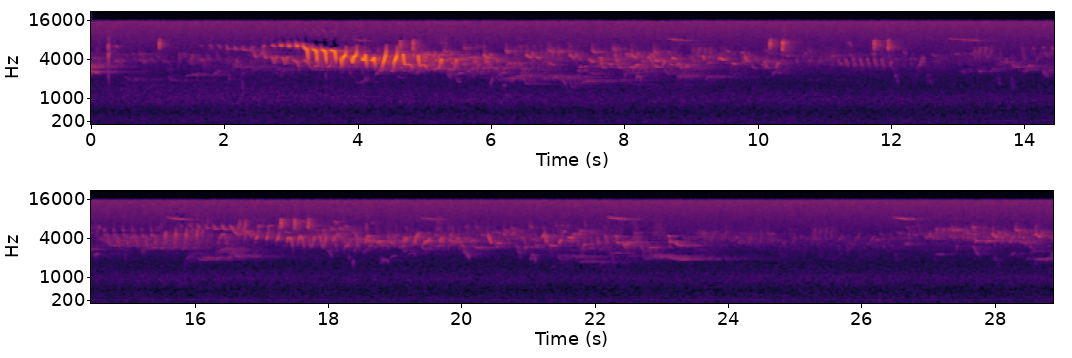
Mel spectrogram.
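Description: Several birds calling and singing over a low outdoor hiss, the loudest a rapid trill about three seconds in that lasts about two seconds and falls slightly in pitch, with faint short high chirps every few seconds.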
